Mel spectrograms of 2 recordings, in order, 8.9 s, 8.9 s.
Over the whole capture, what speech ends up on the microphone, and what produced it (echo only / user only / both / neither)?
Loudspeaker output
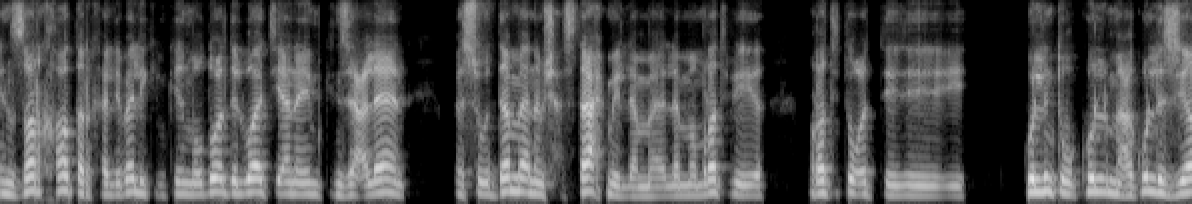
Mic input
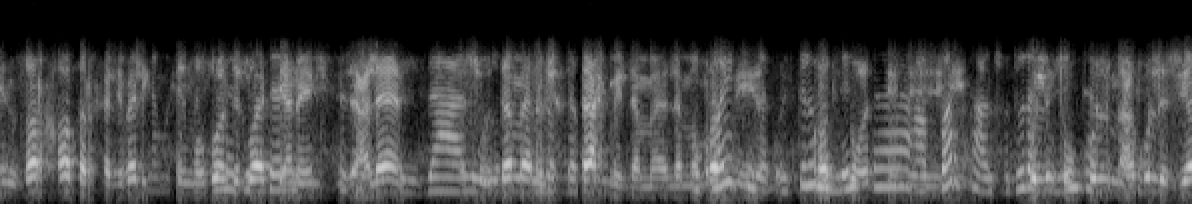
both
